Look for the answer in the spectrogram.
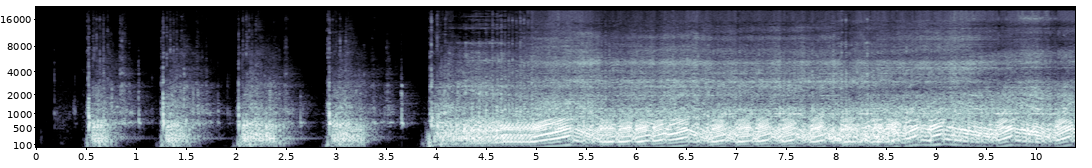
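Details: Vintage Pioneer P26 chainsaw (1976–81) found in a barn, first start with a little choke and a loose exhaust: after a few pull-starts it fires, but the revs keep surging up and down instead of settling; it won't hold an idle.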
